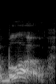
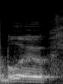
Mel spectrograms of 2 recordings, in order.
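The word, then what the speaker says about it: Bleau: And he would say Joe, and he would spell it B-L-E-A-U. Love it. But it would be Joe Blow. So weeks would go by, they would start getting mail addressed to Mr. Joe Blue, and it was an inside joke ever since,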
